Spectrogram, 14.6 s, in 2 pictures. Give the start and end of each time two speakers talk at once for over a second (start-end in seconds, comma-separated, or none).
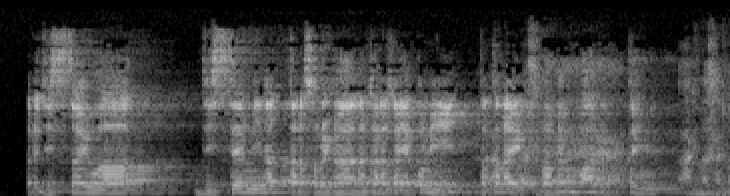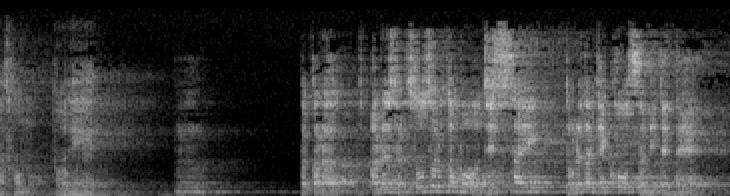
4.9-6.6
